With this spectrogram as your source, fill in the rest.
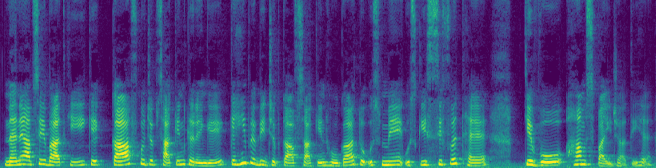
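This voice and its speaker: A woman with a Pakistani Urdu accent teaching Quranic letter pronunciation in an online lesson, explaining patiently and repeating sounds slowly. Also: a little high.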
